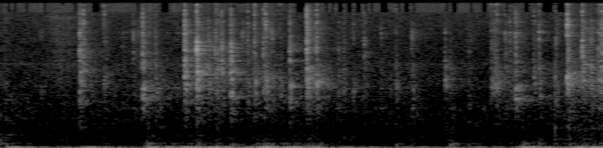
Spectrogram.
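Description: Keys clatter in quick irregular bursts on a computer keyboard as a passphrase is typed in an office setting, close and steady over a low background hum, with no talking.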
